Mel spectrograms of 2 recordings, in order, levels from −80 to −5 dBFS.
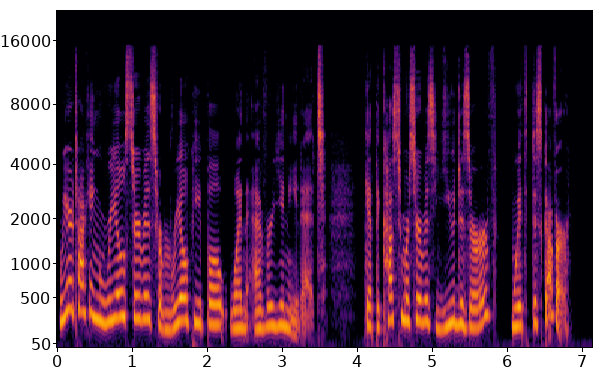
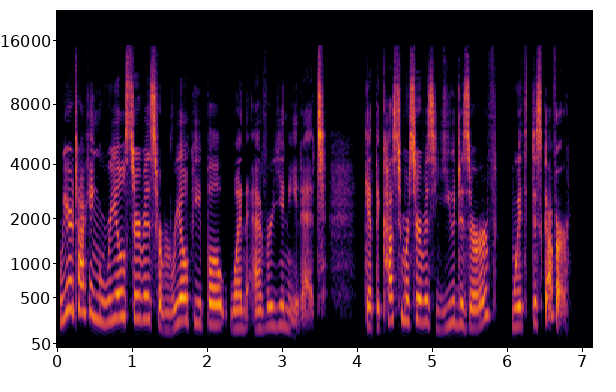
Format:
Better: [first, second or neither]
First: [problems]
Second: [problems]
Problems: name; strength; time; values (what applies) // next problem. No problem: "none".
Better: first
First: none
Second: thin; very; fading below 400 Hz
